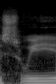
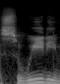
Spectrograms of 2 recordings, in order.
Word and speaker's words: Saweetie: You know who Sweetie is? She was No. dating Quavo. It's like spelled like Saweetie.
